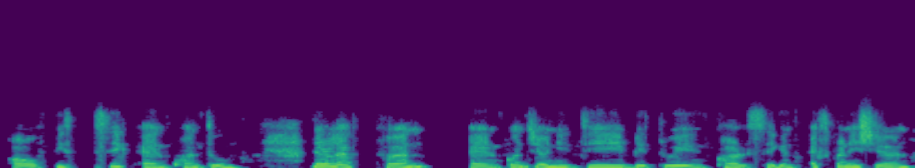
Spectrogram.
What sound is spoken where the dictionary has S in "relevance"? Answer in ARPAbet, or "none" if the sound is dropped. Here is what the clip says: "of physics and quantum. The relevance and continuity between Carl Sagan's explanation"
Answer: none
